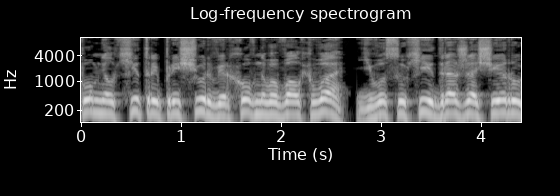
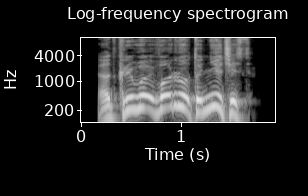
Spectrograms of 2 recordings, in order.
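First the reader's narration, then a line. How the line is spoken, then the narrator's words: Barking from outside. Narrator (Russian): рявкнул с улицы Войсвет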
